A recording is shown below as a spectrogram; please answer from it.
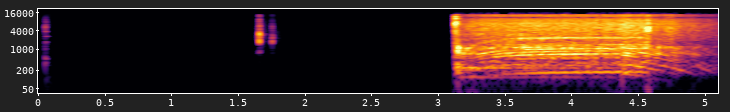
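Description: Two brief clicks, then a loud, steady mechanical whirring of a power sander starts abruptly and runs for about two seconds before easing off, sanding a damaged spot on a police car in a video game.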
